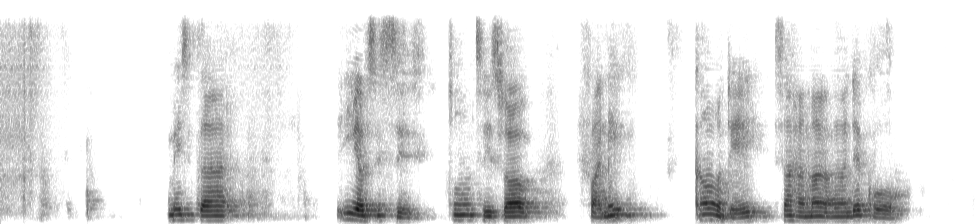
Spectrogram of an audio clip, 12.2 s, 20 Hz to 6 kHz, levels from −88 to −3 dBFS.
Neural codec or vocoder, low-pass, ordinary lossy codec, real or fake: codec, 16 kHz, 1.1 kbps, Voila-Tokenizer; 5.4 kHz; none; fake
